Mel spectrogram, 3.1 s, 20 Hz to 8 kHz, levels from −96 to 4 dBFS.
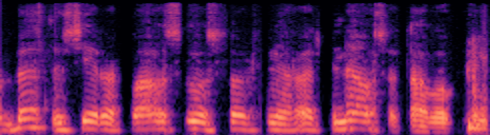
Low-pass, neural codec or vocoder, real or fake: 7.2 kHz; codec, 24 kHz, 0.9 kbps, WavTokenizer, medium speech release version 1; fake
